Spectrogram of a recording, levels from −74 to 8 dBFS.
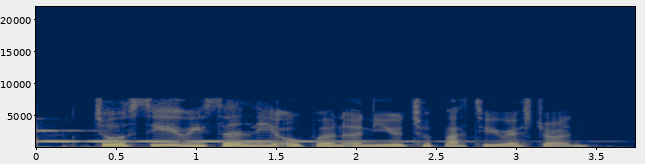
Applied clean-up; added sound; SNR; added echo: none; Dishes, pots, and pans / Chink, clink; 8 dB; none.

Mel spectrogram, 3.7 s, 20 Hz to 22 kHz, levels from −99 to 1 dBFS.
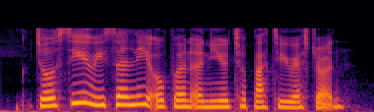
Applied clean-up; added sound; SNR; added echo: neural mask model Resemble Enhance denoiser.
